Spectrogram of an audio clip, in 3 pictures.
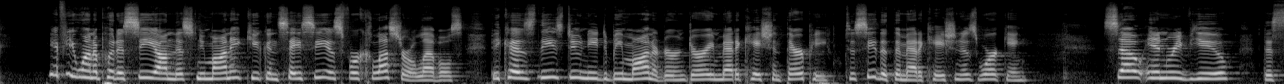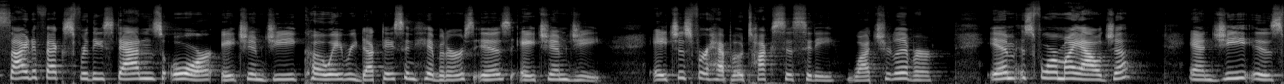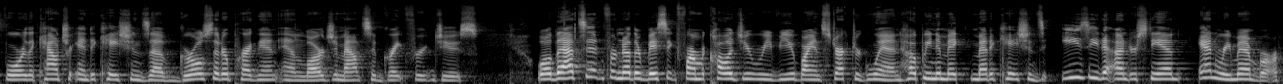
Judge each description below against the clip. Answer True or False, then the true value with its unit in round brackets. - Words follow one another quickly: False (155 wpm)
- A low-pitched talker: False (245 Hz)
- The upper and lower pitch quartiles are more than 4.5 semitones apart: False (3.6 semitones)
